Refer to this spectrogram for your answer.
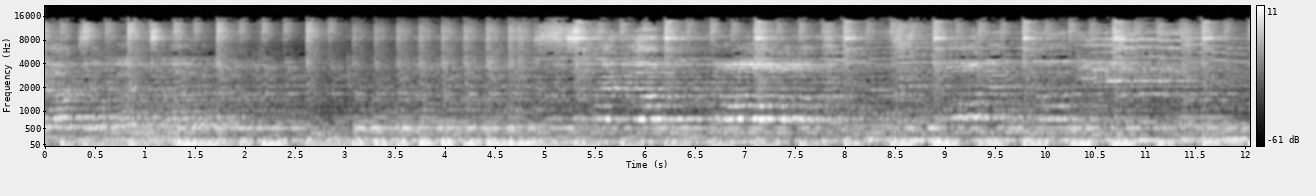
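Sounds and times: woman singing into a microphone: 0:00.0 - 0:02.5, 0:05.2 - 0:12.0
backing track with bass beat: 0:00.0 - 0:12.0.

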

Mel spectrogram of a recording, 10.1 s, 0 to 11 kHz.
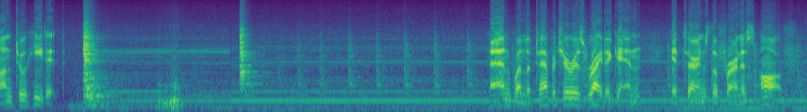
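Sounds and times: furnace rumbling and humming: 0:00.8 - 0:10.0.

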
